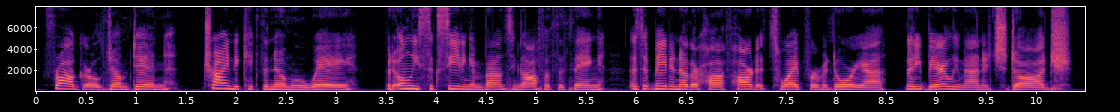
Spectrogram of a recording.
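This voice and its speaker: Clear-voiced woman narrating a story. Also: medium pitch, steady tone, normal speed, few pauses, a bit bright, dry recording, clean studio sound. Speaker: podfic reader. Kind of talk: audiobook narration of fan fiction.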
